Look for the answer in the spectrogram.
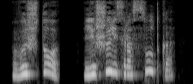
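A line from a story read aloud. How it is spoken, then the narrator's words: Furious exclamation. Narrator (Russian): вне себя воскликнула она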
